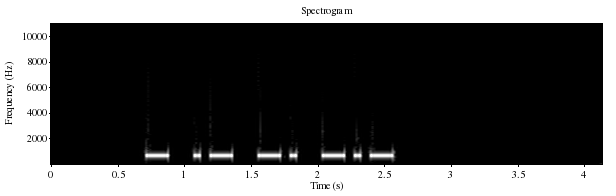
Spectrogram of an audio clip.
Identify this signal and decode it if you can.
Morse code, heard as a keyed tone, about 20 wpm, 700 Hz. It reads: TANK
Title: Four Letter Words - 20wpm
